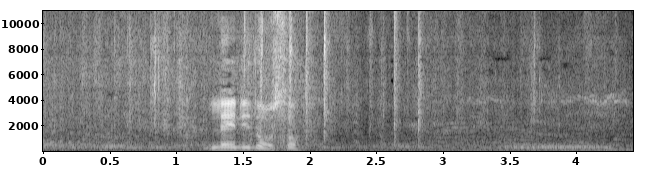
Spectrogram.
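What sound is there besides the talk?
Ferozpuri pigeons cooing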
